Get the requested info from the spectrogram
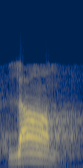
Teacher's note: لام کے بعد جو میم آتی ہے نا اس کو آپ ملا لیں، ہونٹوں کو ملا لیں آپ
